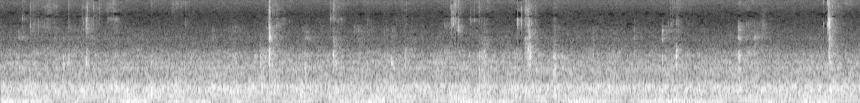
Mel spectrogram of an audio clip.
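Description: Faint chewing of a sweet potato waffle fry, with a few soft clicks and crunches spread through the chewing, over a low steady hum. The fries are really chewy and hard to chew.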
